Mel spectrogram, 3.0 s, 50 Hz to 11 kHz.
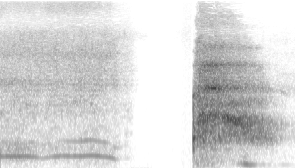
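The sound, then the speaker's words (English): Deep breaths drawn in by a group on a count during a breathing exercise: two long airy breath sounds separated by a short silence, the second a louder rushing burst that slowly fades. “let's all take a moment to heavily breathe in. So 3, 2, 1.”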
